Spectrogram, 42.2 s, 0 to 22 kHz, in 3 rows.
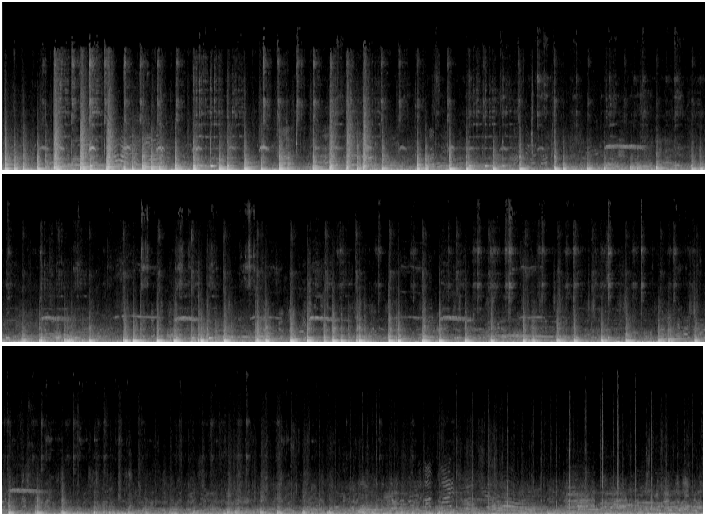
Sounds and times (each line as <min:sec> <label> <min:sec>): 0:00.0 Ghosts Parade 0:42.1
